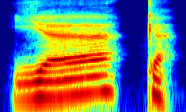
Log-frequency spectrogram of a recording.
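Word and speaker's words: إِيَّاكَ: So that shadda represents two letters. So we pronounce it I-ya-ka.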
